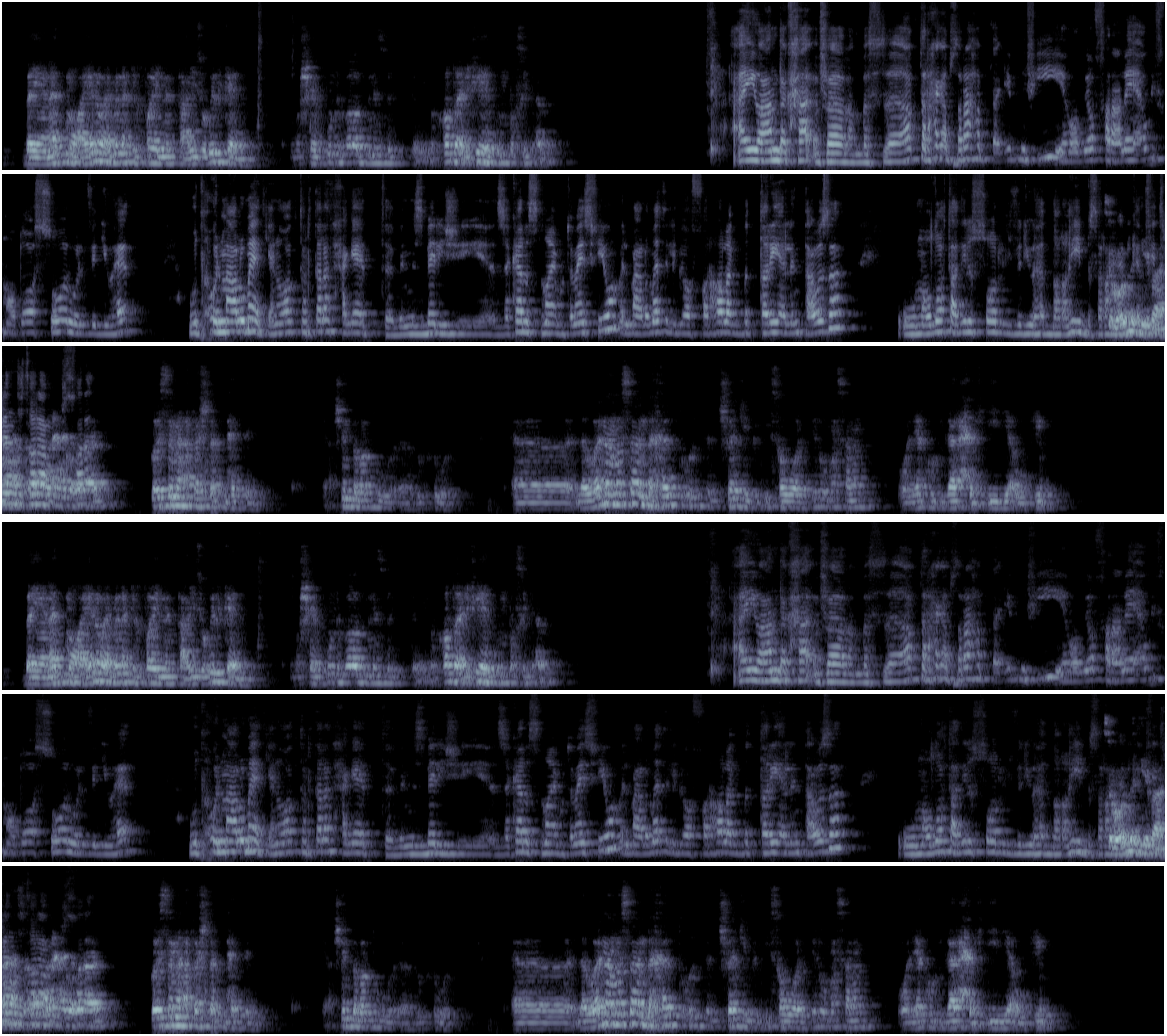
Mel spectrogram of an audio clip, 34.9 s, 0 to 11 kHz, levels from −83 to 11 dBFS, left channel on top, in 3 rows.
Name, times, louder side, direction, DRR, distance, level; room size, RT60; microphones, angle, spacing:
voice 1, 0.2-2.5 2.9-5.4 22.7-24.2 24.7-25.8 26.5-27.7 28.4-31.9 32.2-33.7, right 1 dB, 85° right, 2.5 m, -29 dB
voice 2, 7.1-12.9 13.5-20.0 20.6-24.2, left 5 dB, 55° left, 0.5 m, -32 dB
3.4 x 3.3 x 3.9 m
head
